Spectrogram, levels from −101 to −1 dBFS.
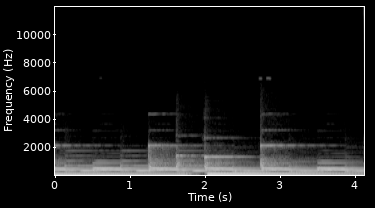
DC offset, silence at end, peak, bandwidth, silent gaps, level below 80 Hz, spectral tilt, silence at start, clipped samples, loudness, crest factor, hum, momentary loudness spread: under 0.1%; 0 s; -14 dBFS; 2.3 kHz; none; -40 dBFS; -13 dB/octave; 0 s; under 0.1%; -29 LUFS; 12 dB; none; 6 LU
